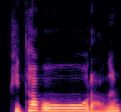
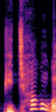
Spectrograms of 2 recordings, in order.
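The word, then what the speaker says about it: 빛하고: 근데 이 친구는 지금 봤더니 음끝이 먼저 일어나고 나서야 지금 봤더니 비타고라는 표준 발음이 되더라는 겁니다.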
